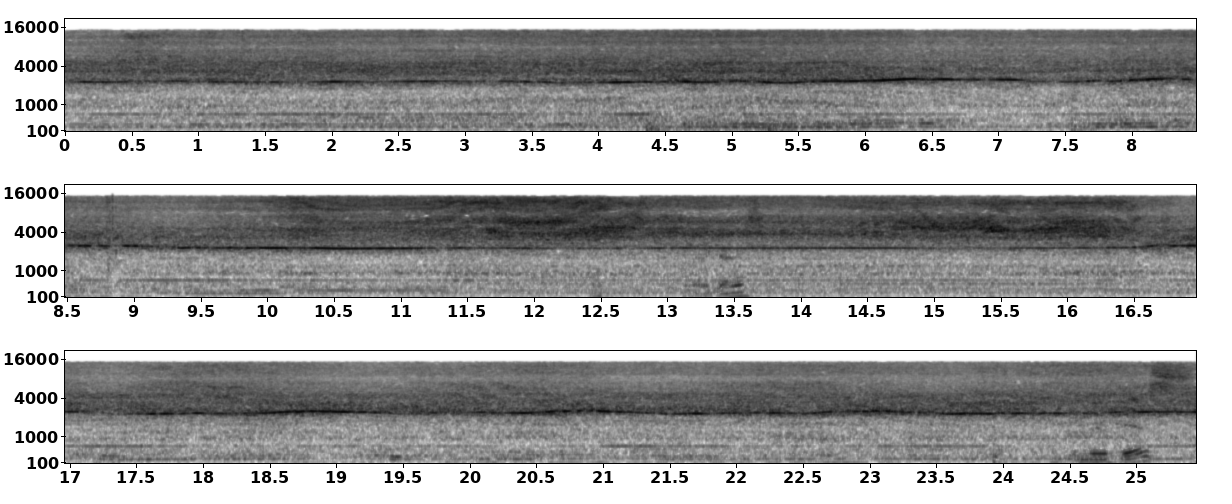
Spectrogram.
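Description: A carpet cleaning machine runs continuously on carpeted stairs during a large cleaning job, a loud steady motor whine and airflow roar holding throughout with slight shifts in pitch as it moves, no pauses.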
